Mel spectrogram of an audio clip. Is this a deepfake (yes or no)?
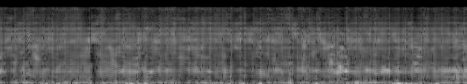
yes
